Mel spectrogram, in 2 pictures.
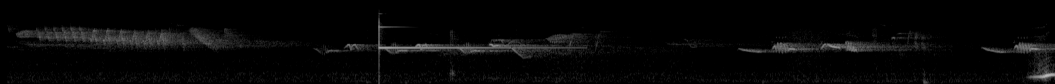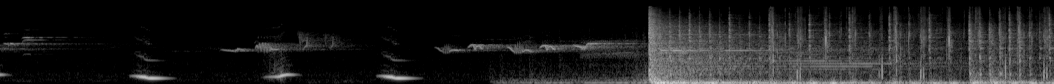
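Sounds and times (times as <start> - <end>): birds singing and chirping: 6.8 - 11.4, 12.8 - 14.0, 14.9 - 17.0.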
